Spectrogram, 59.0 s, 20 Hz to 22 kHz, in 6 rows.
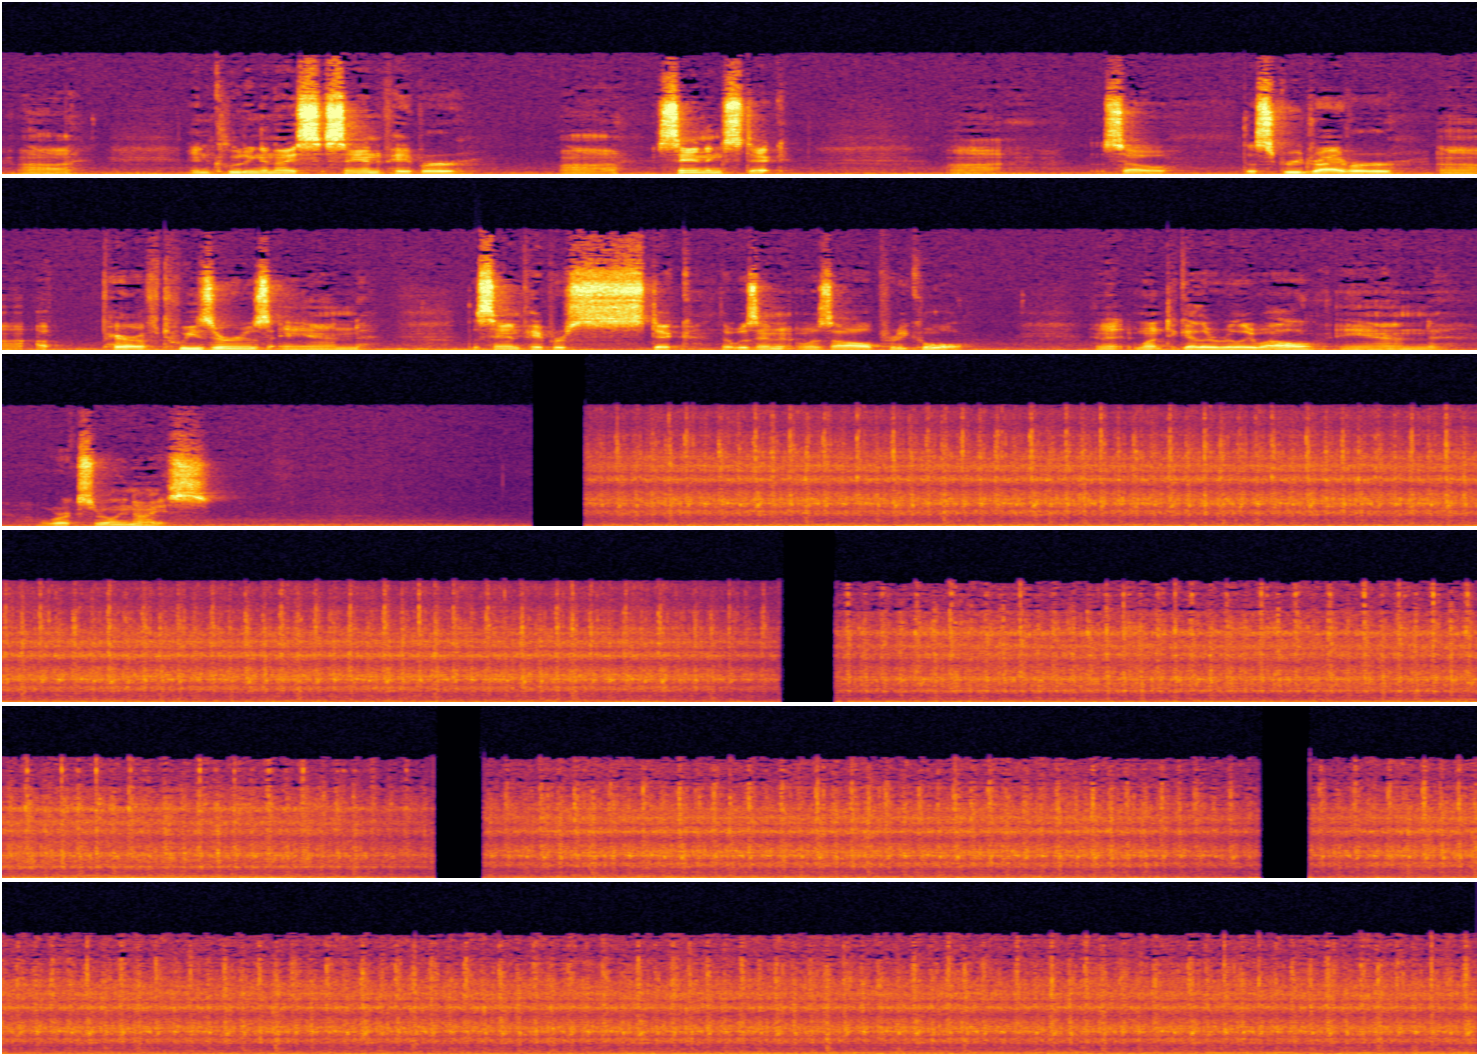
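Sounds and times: gear train whirring: 0:23.6 - 0:59.0
small electric motor running: 0:23.6 - 0:59.0.

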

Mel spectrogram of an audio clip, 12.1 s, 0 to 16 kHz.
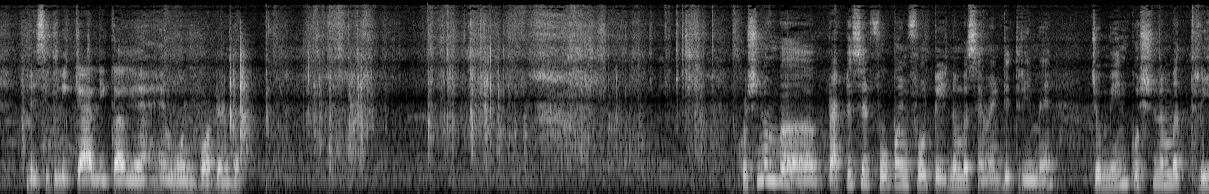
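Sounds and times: paper pages rustling: 0:00.2 - 0:07.5.

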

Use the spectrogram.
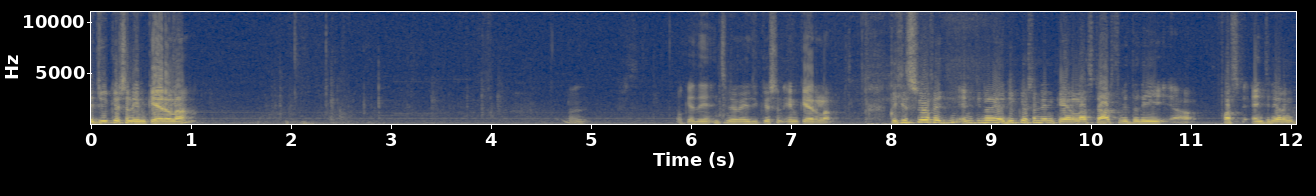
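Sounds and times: low electrical hum: 0:00.0 - 0:12.0
paper sheets rustling: 0:03.8 - 0:04.2
man saying uh: 0:08.0 - 0:12.0.

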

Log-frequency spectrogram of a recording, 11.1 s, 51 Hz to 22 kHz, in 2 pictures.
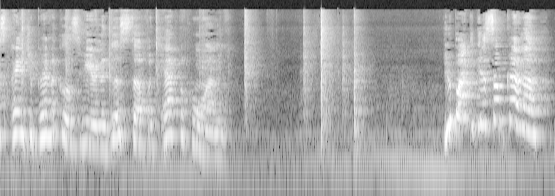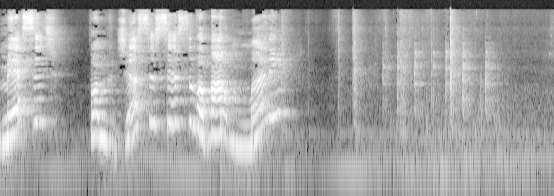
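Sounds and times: cards being shuffled: 0:00.6 - 0:03.7, 0:08.6 - 0:10.2.

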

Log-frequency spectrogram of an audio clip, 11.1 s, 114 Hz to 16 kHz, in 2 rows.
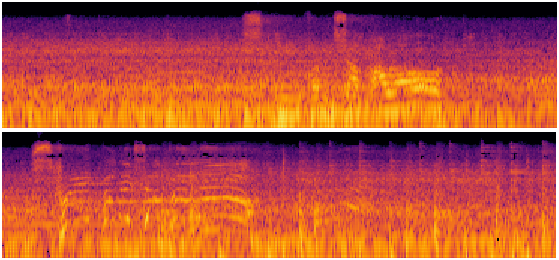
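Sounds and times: bass guitar: 0:00.0 - 0:11.0
distorted electric guitar: 0:00.0 - 0:11.0
drums: 0:00.0 - 0:11.0.

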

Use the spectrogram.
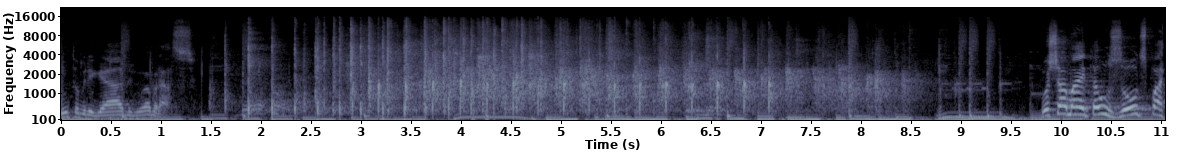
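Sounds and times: background music with bass line: 0:00.0 - 0:11.0
people clapping: 0:01.5 - 0:09.2.

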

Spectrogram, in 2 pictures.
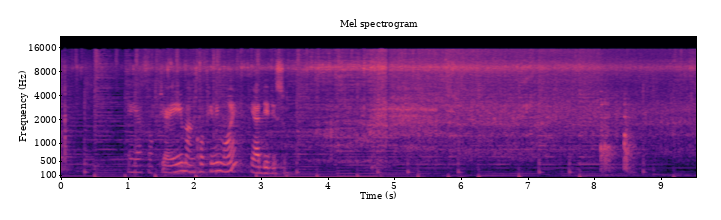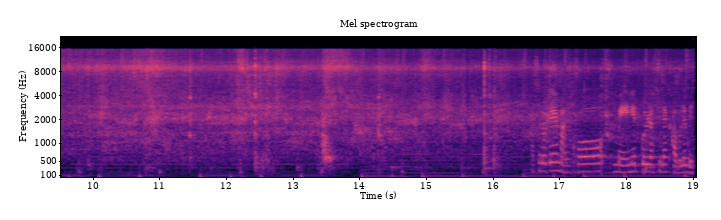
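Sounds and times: meat sizzling in hot oil: 0:00.0 - 0:19.0
metal spatula scraping pan: 0:10.0 - 0:18.8.

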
